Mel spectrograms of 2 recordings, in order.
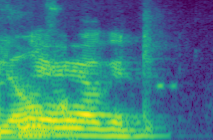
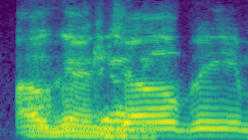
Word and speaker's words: Ogunjobi: Larry Ogunjobi. – Ogunjobi, Mike Daniels, Josh Tupou.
